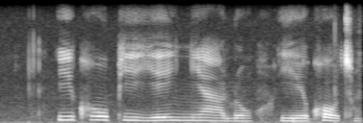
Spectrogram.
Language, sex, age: South Ndebele, female, 22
